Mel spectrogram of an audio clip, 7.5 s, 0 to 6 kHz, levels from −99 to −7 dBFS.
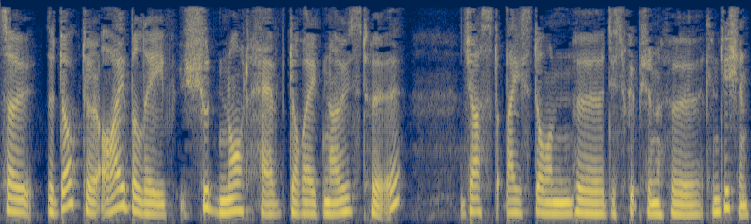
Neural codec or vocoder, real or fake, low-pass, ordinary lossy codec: codec, 16 kHz, 16 kbps, FreqCodec, larger model; fake; 5.4 kHz; MP3, 32 kbps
